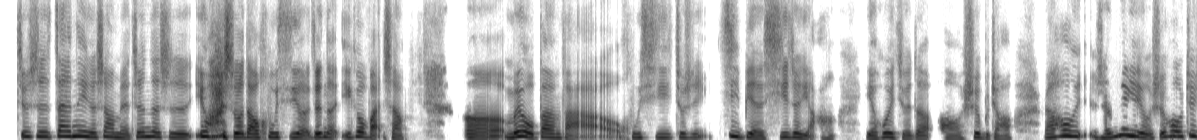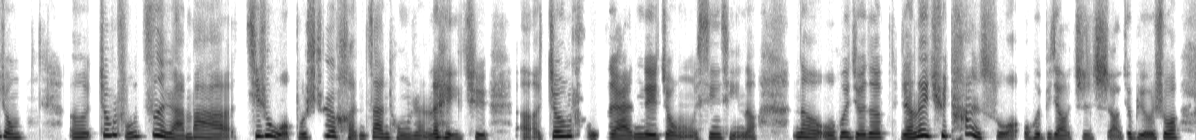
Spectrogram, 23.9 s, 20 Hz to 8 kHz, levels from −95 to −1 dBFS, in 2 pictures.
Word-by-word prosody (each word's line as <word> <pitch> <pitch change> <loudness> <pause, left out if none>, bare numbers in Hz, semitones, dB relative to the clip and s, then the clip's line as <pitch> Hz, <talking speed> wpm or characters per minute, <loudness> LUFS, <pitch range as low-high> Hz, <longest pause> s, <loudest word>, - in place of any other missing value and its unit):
就 - - 0
是 255 0 0
在 280 +3 +2
那 285 -2 +5
个 240 - +2
上 245 0 0
面 200 -4 0
真 250 +6 +1
的 255 -2 +2
是 205 -4 -1
又 275 -4 +5
要 - - +2
说 220 -3 +5
到 200 -3 +5
呼 225 +2 -1
吸 215 -2 -1
了， 185 - -1
真 210 +1 +5
的 215 -4 -2
一 - - -4
个 255 +1 +3
晚 - - 0
上， - - -4 0.6
呃， 180 0 +2
没 230 +4 +6
有 250 -7 +7
办 220 -2 +1
法 185 - -5
呼 205 - -6
吸， 205 -1 -6
就 215 +1 -4
是 205 +8 -9
即 275 -4 +1
便 205 -5 0
吸 230 +7 -4
着 225 -1 +2
氧 165 - -4 0.5
也 180 - -1
会 230 +4 +2
觉 180 -3 -7
得， 175 -2 -3 0.2
哦， 170 -1 -6
睡 215 +7 -1
不 185 - -7
着。 175 -1 -7 0.3
然 215 +2 0
后 310 +1 +4
人 235 - -3
类 335 -1 +4
有 225 -8 +3
时 230 +4 -1
候 275 -1 +2
这 295 +2 0
种， 210 -5 -1 0.4
呃， 220 +1 -2
征 330 +1 +1
服 240 -4 -3
自 295 +2 +3
然 190 -4 -1
吧， 200 -5 -1 0.2
其 285 - +1
实 315 - +4
我 300 - +2
不 200 -1 -3
是 270 +7 -1
很 165 -9 -5
赞 220 +4 0
同 175 -3 -5
人 155 -1 -5
类 200 -3 +3
去， 175 +1 -4 0.3
呃， - - -7
征 275 +1 +5
服 335 +4 -7
自 195 - 0
然 170 -1 +2
那 185 -2 +5
种 170 -3 -3
心 195 -1 -2
情 - - -7
的。 - - -4 0.4
那 225 -4 +1
我 170 - -2
会 240 +3 +1
觉 195 -2 +1
得 215 +1 +1 0.2
人 195 +3 +5
类 310 +3 +7
去 305 +2 +1
探 325 - 0
索， 205 - -5
我 - - -5
会 195 +2 0
比 195 - -9
较 175 -4 -1
支 175 +3 -10
持 170 - -5
啊， - - -6
就 205 - -3
比 175 - -2
如 - - +1
说 205 +2 +1
他 - - -31
215 Hz, 260 characters per minute, -20 LUFS, 190-250 Hz, 0.6 s, 有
